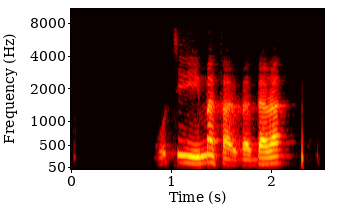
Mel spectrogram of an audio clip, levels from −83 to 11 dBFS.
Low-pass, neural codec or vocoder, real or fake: 7.2 kHz; codec, 16 kHz, 0.5 kbps, X-Codec, HuBERT features, trained on balanced general audio; fake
